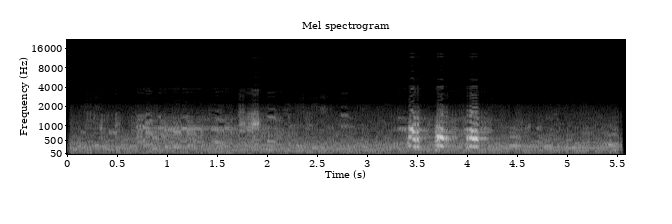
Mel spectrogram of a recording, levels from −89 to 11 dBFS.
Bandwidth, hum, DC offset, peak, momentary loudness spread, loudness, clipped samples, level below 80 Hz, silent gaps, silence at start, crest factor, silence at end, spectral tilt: 4.1 kHz; none; under 0.1%; -4 dBFS; 20 LU; -23 LUFS; under 0.1%; -54 dBFS; none; 0 s; 22 dB; 0.05 s; -11.5 dB/octave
